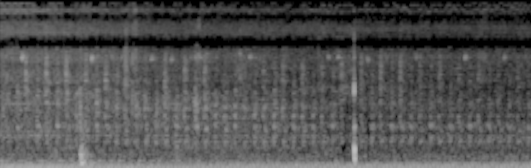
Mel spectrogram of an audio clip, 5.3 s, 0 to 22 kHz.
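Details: 1995 Dodge Ram 2500 HD 5.9L gasoline at idle: low uneven rumble with faint irregular knock about three to four a second; owner suspects piston slap, not confirmed.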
